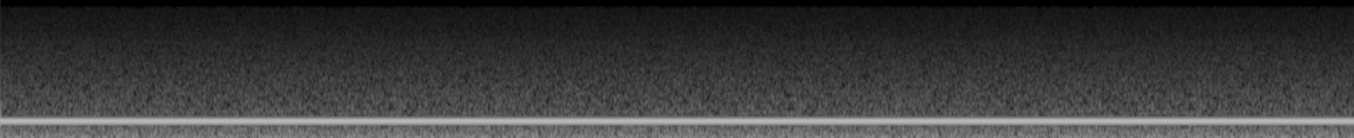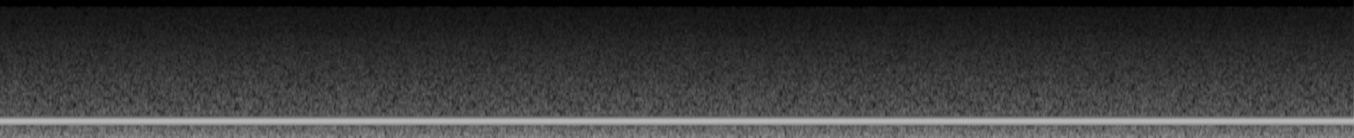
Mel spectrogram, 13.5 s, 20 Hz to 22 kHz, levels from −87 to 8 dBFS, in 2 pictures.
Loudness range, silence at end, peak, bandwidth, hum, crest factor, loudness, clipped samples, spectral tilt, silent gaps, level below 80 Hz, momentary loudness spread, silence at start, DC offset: 0 LU; 0 s; -16 dBFS; 10.5 kHz; none; 6 dB; -22 LUFS; under 0.1%; -6.5 dB/octave; none; -44 dBFS; 0 LU; 0 s; under 0.1%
